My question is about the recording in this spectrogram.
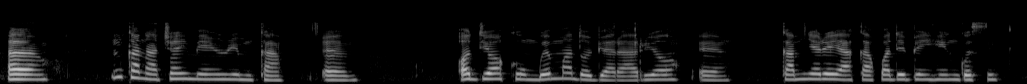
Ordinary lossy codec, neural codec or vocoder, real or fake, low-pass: none; none; real; 7.2 kHz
